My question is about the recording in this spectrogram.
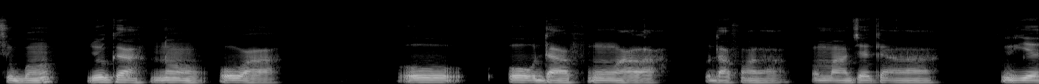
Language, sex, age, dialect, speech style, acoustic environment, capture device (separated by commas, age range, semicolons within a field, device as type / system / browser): Yoruba, male, 25-34, Nigeria - Lagos Yoruba, focused, nature, desktop / Linux / Chrome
